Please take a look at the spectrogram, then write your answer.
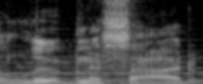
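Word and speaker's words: Lughnasadh: to Leonardo okay so lug nasad which I believe is the correct pronunciation of that I don't know why there are so many silent hes in that uh Bow's name but lug NAD um yeah if you're counting that's two silent H's um anyway very good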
